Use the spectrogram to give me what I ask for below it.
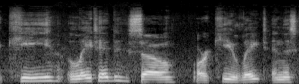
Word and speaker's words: chelated: oh speaking about iron is it chelated iron is a chi legged iron nobody knows for sure but I was told by a few different people to pronounce it as ki lated so or chelate in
